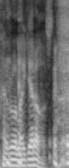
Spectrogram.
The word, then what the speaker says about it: Roland Garros: Du kör lite, man märker ditt Counter-Strike-uttal där. Jag tror fransmännen själva säger Roland Garros. – Roland Garros.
